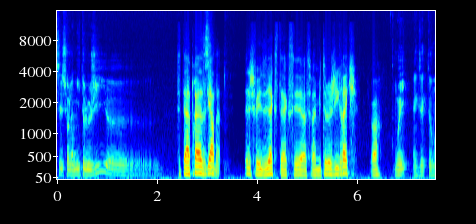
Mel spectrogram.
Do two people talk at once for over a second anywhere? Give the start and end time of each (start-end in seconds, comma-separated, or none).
none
